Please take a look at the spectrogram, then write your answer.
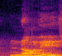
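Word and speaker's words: knowledge: পারি সেটা হলো যে শব্দের শুরুতে যদি কে এন আসে তাহলে সেখানে কে টা সাইলেন্ট থাকবে এন টা উচ্চারণ করা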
